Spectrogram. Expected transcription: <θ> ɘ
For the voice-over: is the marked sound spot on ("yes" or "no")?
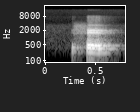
yes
